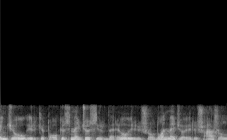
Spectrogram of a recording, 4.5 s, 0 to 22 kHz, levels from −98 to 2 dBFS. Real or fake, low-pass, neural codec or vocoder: fake; 5.4 kHz; vocoder, 44.1 kHz, 128 mel bands every 512 samples, BigVGAN v2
